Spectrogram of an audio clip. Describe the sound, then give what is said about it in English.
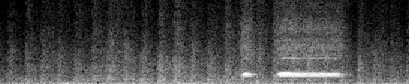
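A steam engine, Duck the Great Western Engine, chugs along to Edward Station with a steady rumbling rhythm, then gives a short whistle toot followed by a longer, higher whistle blast before the chugging carries on. “Duck, the Great Western Engine, puffed sadly to Edward Station.”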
